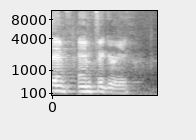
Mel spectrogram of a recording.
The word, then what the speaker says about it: Amphigory: Yeah, it's Amphigory is how you pronounce it.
